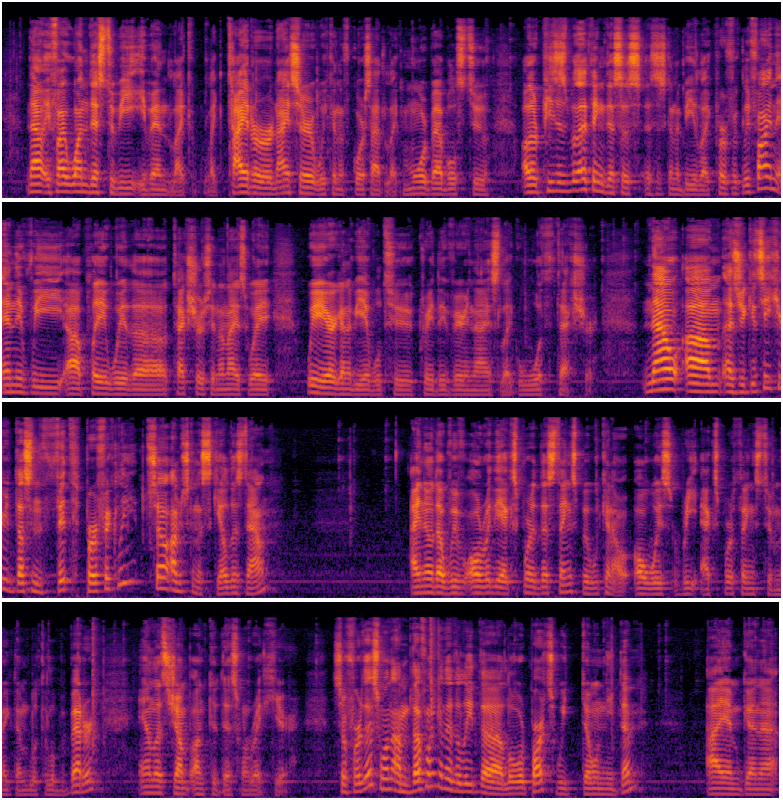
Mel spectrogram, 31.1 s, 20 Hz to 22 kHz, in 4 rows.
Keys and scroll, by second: 27.4 alt+BackSpace.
